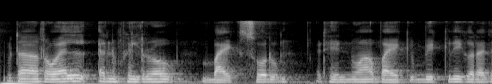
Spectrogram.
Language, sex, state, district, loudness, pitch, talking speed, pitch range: Odia, male, Odisha, Nuapada, -16 LUFS, 120 Hz, 145 wpm, 110-125 Hz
